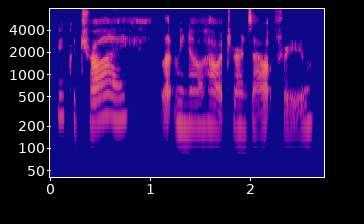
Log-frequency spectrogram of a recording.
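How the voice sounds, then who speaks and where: A woman's voice: mid-range voice, fairly quick, vocal fry, a little mellow, dry recording. A woman game master narrating a tabletop roleplaying game and talking with the players.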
